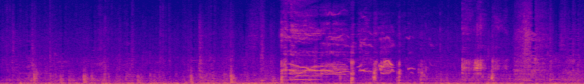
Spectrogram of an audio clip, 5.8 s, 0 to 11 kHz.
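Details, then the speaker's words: Honda Acty kei truck on test-fitted 4x100 wheels with a different ET offset: at full steering lock, rough scraping bursts with a squeal come and go over engine and road noise as the tyres rub the wheel arches. Steering stays light. "What's it touching on? Okay. So, full lock does work. That's a shame cuz it had mega lock on it. I could have got out of it before in a one. I could hear it on the wheel arches."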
